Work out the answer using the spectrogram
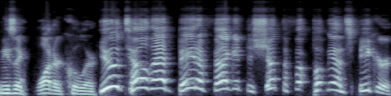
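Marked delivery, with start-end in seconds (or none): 1.0-3.9 mock, very high, shrill, swooping screaming rant. Retelling a friend on Skype in the aisle: imitating someone screaming. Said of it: "he's screaming at the guy".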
